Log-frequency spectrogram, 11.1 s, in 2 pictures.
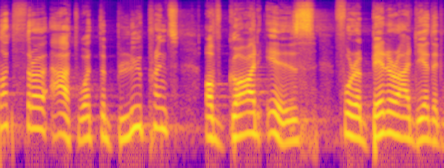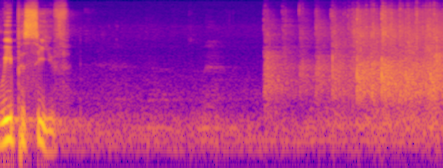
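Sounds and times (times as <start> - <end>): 
speech: 0.0 - 6.4
hand clapping: 8.8 - 11.0.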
